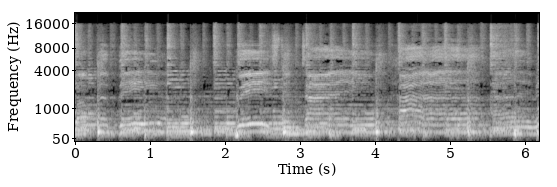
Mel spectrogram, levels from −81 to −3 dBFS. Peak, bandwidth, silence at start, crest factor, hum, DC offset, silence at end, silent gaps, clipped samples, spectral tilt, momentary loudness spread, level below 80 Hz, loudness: 0 dBFS; 17 kHz; 0 s; 14 dB; none; under 0.1%; 0 s; none; under 0.1%; -2.5 dB/octave; 4 LU; -50 dBFS; -12 LUFS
